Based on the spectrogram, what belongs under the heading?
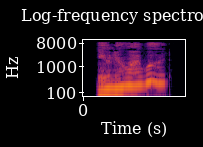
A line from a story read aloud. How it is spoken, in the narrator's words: she murmured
